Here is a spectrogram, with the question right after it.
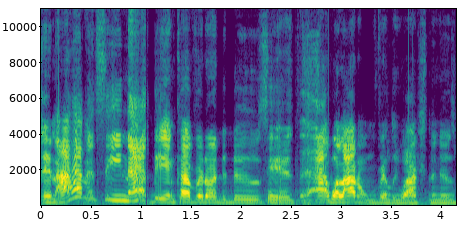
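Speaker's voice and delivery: usual speaking voice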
